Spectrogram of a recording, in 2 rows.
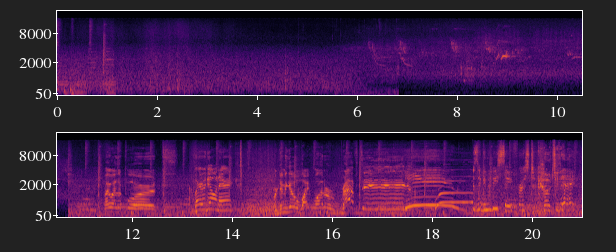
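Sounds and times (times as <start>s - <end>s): rain hissing: 1.8s - 17.8s.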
